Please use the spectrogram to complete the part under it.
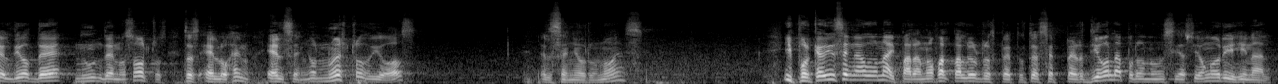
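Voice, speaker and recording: A man preaching, rising to emphatic shouts and then dropping to quiet, careful explanation. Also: on the high side. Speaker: pastor. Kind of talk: sermon. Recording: hall reverb.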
